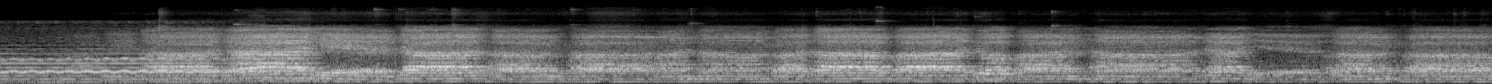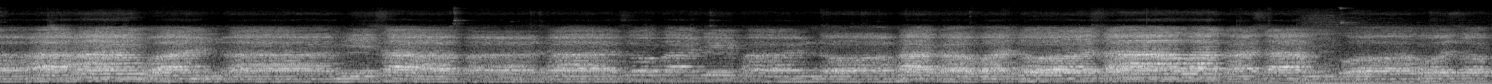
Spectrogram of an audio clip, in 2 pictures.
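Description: Several voices chanting together in a choir-like chant, holding notes of about a second each and moving from note to note.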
